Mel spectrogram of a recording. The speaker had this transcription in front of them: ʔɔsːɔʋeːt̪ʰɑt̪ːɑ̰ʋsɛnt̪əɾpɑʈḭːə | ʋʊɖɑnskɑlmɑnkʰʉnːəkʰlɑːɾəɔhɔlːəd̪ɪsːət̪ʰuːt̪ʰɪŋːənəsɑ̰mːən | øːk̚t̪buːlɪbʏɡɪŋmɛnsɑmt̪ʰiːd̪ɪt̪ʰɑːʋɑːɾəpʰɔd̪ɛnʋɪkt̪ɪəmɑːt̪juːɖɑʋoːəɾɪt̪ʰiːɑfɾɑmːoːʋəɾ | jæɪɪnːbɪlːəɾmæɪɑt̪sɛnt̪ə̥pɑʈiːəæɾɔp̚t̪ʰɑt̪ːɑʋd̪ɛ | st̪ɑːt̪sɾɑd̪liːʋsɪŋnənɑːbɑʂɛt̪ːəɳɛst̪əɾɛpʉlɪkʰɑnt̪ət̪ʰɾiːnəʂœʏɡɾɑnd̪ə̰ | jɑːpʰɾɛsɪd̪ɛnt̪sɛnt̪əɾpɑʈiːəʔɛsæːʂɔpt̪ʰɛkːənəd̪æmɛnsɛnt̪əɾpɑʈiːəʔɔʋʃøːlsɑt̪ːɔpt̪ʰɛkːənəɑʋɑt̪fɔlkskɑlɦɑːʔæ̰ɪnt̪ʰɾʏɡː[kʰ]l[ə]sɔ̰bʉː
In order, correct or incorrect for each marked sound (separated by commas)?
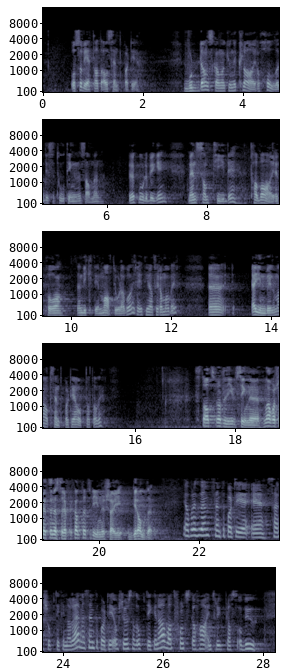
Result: incorrect, incorrect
